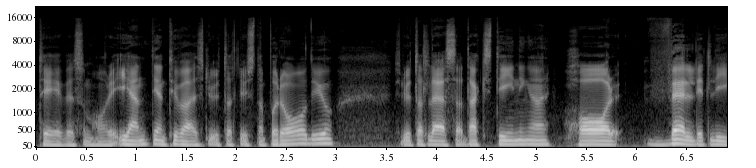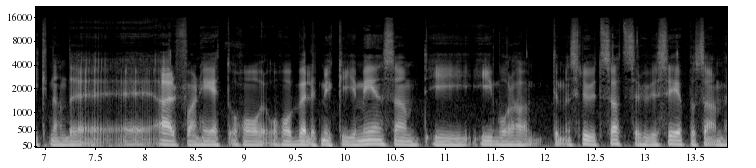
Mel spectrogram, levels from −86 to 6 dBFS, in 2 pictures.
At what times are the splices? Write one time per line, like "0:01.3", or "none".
0:05.2
0:12.1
